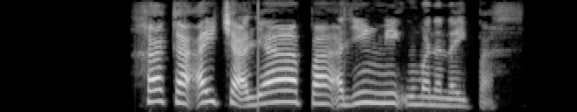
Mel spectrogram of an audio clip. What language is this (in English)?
Ambo-Pasco Quechua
